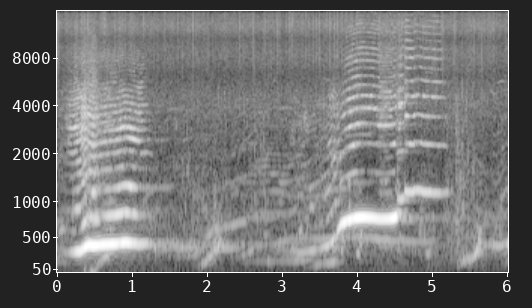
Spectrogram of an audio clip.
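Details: Male humpback whale singing in the ocean: a loud rising moan sweeping upward, then softer gliding tones and a second swelling upsweep near four seconds, rich in harmonics, with quiet faint whistles between phrases.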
